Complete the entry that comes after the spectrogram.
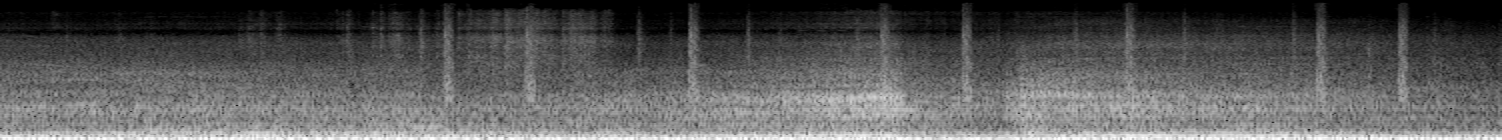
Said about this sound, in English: there we have trucks turning.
